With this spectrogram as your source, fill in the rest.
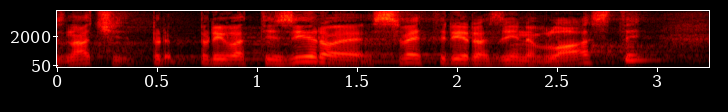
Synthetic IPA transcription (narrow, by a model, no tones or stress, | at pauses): znaːt͡ʃipɾiʋat̪iziːɾaoje̞sʋe̞t̪ɾiːɾazineʋlˠaːst̪i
